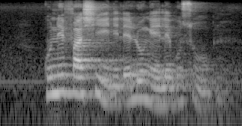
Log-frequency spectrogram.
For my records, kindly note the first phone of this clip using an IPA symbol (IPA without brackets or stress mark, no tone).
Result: k̬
